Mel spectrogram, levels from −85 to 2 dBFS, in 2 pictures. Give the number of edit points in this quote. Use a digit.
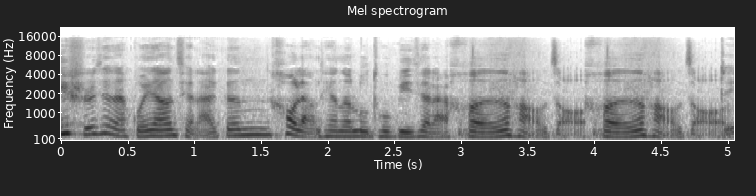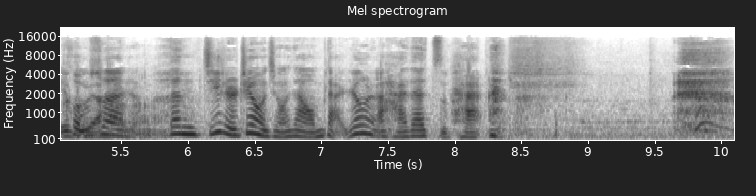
1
